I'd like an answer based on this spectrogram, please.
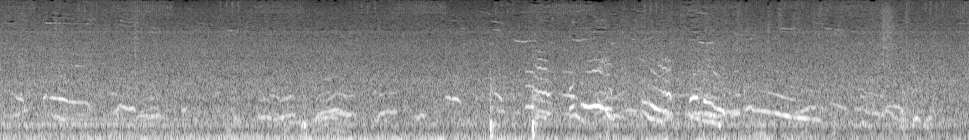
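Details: Puppies out of doors for the first time whine: high, wavering squeals that slide up and down, overlapping in bursts and growing busier toward the middle, with two sharp clicks and soft background hiss.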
